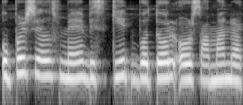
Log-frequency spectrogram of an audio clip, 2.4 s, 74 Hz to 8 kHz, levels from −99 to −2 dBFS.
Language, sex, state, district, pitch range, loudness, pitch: Hindi, female, Arunachal Pradesh, Papum Pare, 235-270 Hz, -14 LUFS, 245 Hz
